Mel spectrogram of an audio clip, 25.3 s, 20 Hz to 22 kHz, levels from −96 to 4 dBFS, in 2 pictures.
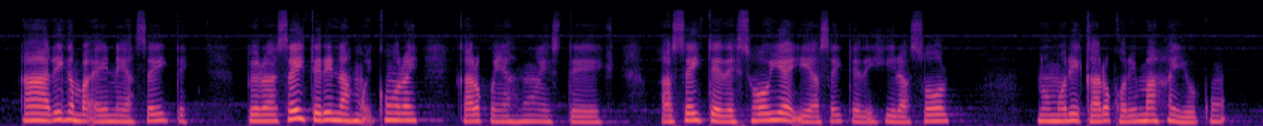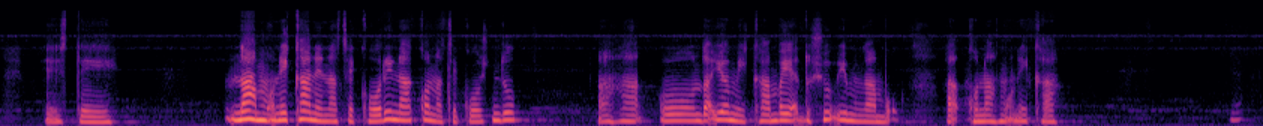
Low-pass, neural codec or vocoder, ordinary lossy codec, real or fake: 14.4 kHz; none; Opus, 32 kbps; real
